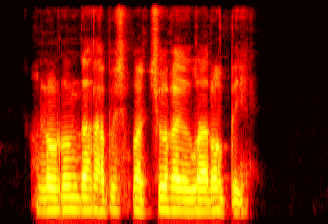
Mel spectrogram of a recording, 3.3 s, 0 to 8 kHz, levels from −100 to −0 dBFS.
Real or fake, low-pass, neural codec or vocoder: fake; 7.2 kHz; codec, 32 kHz, 1.9 kbps, SNAC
